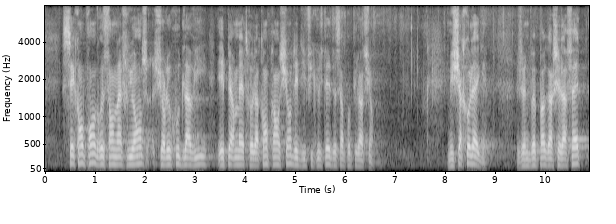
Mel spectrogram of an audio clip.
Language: French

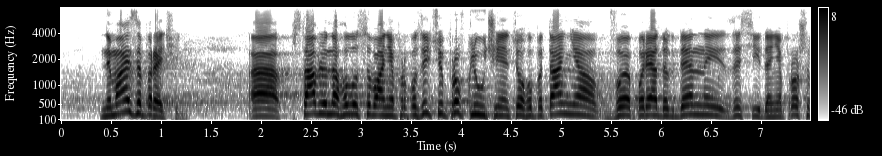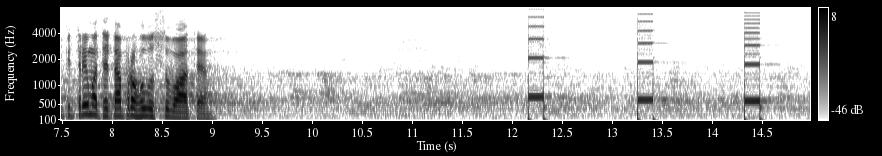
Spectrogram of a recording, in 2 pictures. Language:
Ukrainian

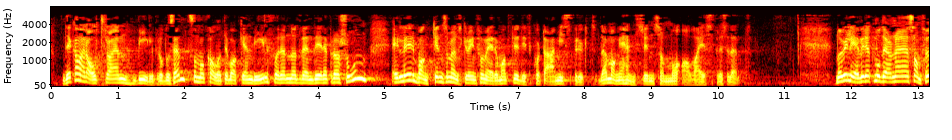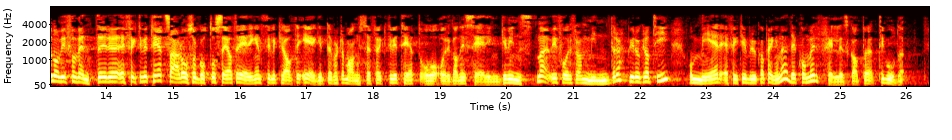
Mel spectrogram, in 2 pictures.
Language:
Norwegian Bokmål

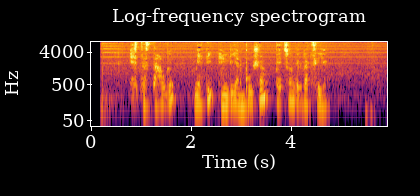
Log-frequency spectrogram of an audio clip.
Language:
Esperanto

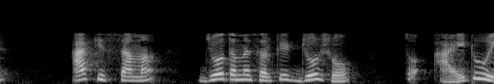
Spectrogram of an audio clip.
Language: Gujarati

